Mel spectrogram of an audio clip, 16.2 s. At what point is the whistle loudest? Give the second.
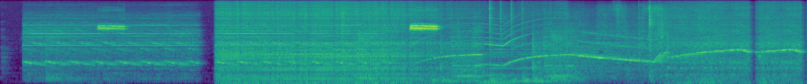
8 s.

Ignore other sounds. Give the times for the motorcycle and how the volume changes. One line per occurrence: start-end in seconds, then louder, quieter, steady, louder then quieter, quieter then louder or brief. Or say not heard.
4.2-11.4 quieter.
